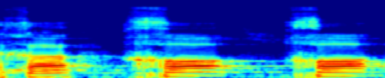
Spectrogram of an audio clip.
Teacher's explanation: ज़ुबान की जड़ को तालु की तरफ बुलंद करके इन हरफों को पुर करके पढ़ना है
